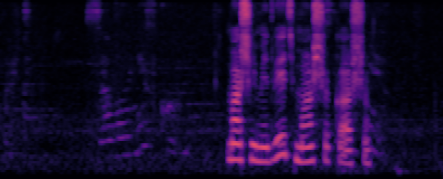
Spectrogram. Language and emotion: Russian, neutral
